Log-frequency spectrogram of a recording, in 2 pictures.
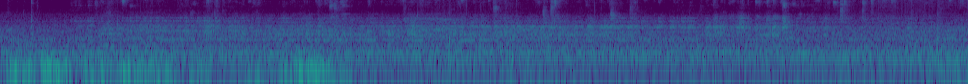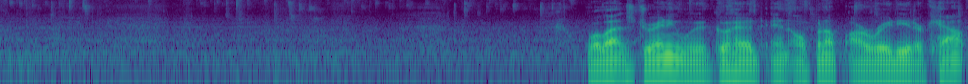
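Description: Coolant trickles and splashes into a pan below.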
